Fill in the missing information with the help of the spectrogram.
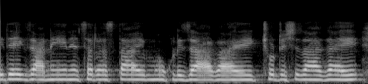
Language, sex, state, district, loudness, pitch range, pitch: Marathi, female, Maharashtra, Chandrapur, -18 LUFS, 215-230 Hz, 220 Hz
